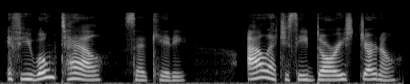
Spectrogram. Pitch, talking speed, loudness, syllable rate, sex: 230 Hz, 175 wpm, -20 LUFS, 4.8 syllables/s, female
